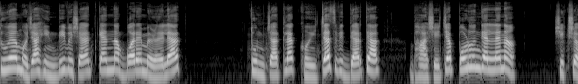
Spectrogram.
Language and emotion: Goan Konkani, disgusted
